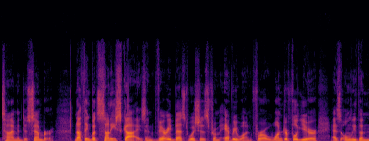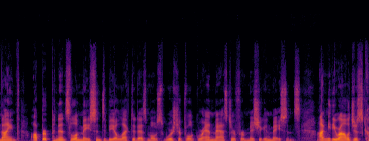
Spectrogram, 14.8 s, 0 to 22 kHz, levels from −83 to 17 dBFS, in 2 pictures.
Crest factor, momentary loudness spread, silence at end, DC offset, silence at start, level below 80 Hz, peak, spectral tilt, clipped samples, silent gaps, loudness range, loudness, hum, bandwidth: 22 dB; 12 LU; 0 s; under 0.1%; 0.05 s; -56 dBFS; 0 dBFS; -5 dB/octave; under 0.1%; none; 6 LU; -22 LUFS; none; 15.5 kHz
